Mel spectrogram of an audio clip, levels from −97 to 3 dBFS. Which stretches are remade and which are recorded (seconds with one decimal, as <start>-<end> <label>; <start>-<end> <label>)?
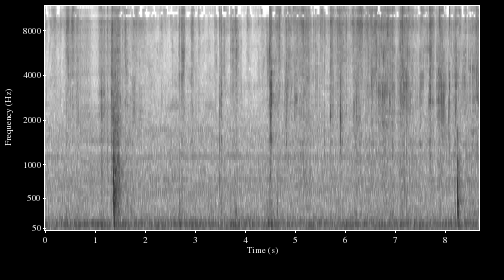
0.0-0.7 recorded; 0.7-1.4 remade; 1.4-8.7 recorded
